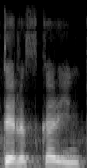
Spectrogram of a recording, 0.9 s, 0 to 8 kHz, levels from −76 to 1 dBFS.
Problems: constant background noise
